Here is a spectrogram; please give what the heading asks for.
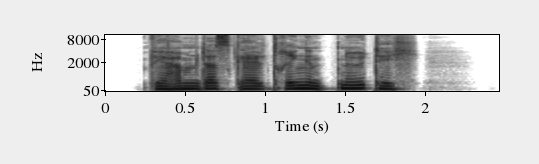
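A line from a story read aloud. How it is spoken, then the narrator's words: Quiet voice. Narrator (German): sagte Kate mit leiser Stimme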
